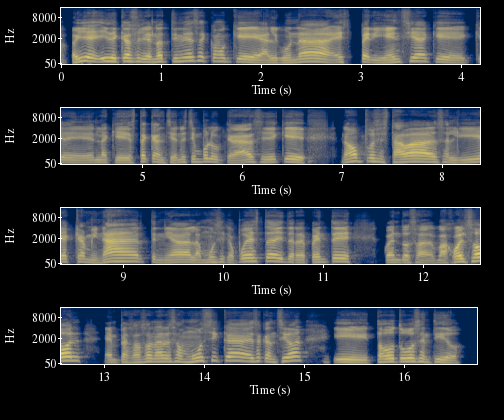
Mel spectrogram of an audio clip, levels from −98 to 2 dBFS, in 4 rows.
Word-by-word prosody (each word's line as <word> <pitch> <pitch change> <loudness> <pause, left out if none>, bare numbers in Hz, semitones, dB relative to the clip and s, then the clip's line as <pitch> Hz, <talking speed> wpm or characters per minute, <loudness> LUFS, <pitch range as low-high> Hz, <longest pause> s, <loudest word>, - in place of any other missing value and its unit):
Oye, 225 +4 +5
y 200 +2 +1
de 210 -1 +3
casualidad, 205 -5 +2
¿no 195 +1 0
tienes 225 +5 -3
así 255 - -4
como 215 -2 -7
que 170 -5 +4
alguna 155 +5 +2
experiencia 170 +6 +1
que 155 -9 -2
que 145 -2 -5
en 155 - -8
la 155 - -3
que 145 -1 -2
esta 145 +8 -3
canción 150 -1 -3
está 170 +2 -6
involucrada? 165 -6 -1
Así 165 0 -7
de 165 +1 -3
que, 170 -4 +1 0.3
no, 210 +5 0
pues 205 -3 -5
estaba, 175 +2 +4
salí 160 +2 -4
a 195 - +3
caminar, 190 +4 +3
tenía 160 -2 -1
la 145 -1 -2
música 160 +4 -9
puesta, 210 +2 +1
y 200 - +1
de 170 -2 -3
repente 165 +6 0 0.3
cuando 150 -1 -3
sa 135 -3 -3
bajó 145 +7 +2
el 190 - +5
sol, 245 +3 +5 0.2
empezó 155 0 -5
a 155 - -4
sonar 200 0 -1
esa 195 0 -5
música, 240 +5 -1
esa 215 +2 -4
canción, 225 +7 -2 0.3
y 160 -3 0
todo 190 +3 0
tuvo 205 +1 +1
sentido. 155 -8 -4
175 Hz, 185 wpm, -22 LUFS, 155-205 Hz, 0.3 s, Oye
